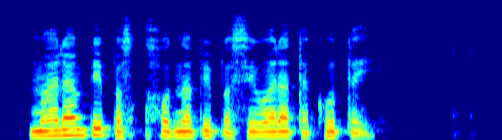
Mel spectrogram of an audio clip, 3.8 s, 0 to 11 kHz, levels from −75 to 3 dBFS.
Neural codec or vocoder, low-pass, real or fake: none; 7.2 kHz; real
